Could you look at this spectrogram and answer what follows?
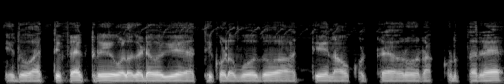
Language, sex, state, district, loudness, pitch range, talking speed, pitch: Kannada, male, Karnataka, Raichur, -18 LUFS, 85-90 Hz, 130 wpm, 90 Hz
